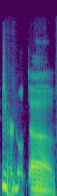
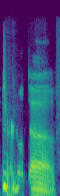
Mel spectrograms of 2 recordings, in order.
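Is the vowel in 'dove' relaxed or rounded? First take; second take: relaxed; relaxed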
